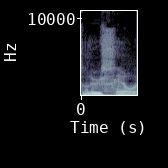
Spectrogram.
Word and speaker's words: Lose Hill: Of course, Loose Hill is pronounced loose, but it's spelt like lose.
